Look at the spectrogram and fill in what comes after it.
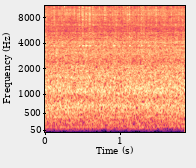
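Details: Belt-driven exhaust fan after replacing its 0.25 HP motor, 3L340 belt at set tension, first run; amp draw near upper end of 5.4 A service factor; steady even whoosh, no knocks, rubs or squeal, running smooth; normal fan operation.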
